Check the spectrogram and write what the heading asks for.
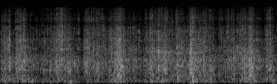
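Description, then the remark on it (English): Kellogg's Frosted Krispies cereal crackles and pops right by the microphone in a dense, continuous stream of tiny snaps, steady and fairly loud with slight swells in intensity, with no voices. “And then we have our Kellogg's Frosted Krispies, and they're going to snap, crackle, and pop right by the microphone.”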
